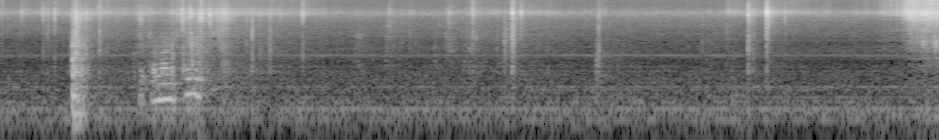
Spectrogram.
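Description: Plastic packaging crinkles and rustles in someone's hands.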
